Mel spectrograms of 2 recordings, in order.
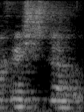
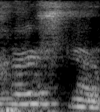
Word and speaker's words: Kirshner: I kind of remember the Don Krishna rock concert. The what? Don Krishna rock concert. I don't. Don Kirshner rock yes, concert.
